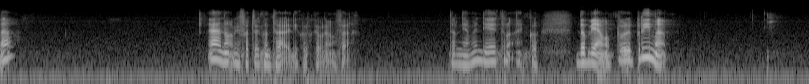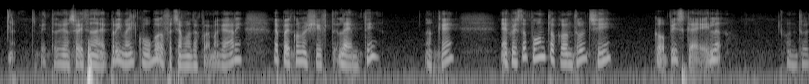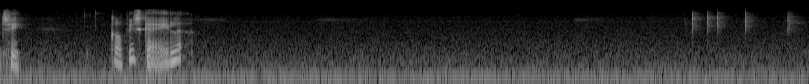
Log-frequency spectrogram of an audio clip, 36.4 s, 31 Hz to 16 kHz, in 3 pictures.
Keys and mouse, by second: 5.2 ctrl+z, 5.8 ctrl+z, 6.4 ctrl+z, 10.6-13.5 right drag, 14.9-16.7 right drag, 23.5 ctrl+c, 34.4-35.4 middle drag.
